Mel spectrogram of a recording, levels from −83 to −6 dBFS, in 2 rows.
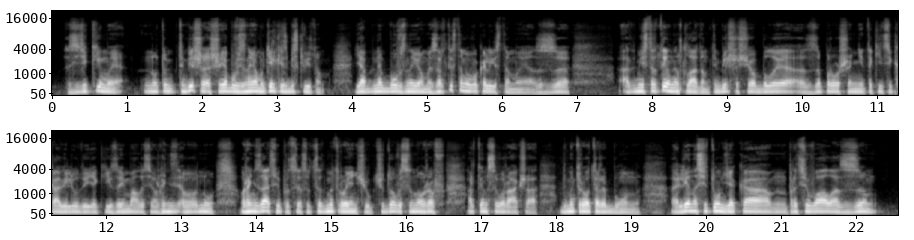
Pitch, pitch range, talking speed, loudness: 115 Hz, 105-125 Hz, 135 wpm, -18 LUFS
